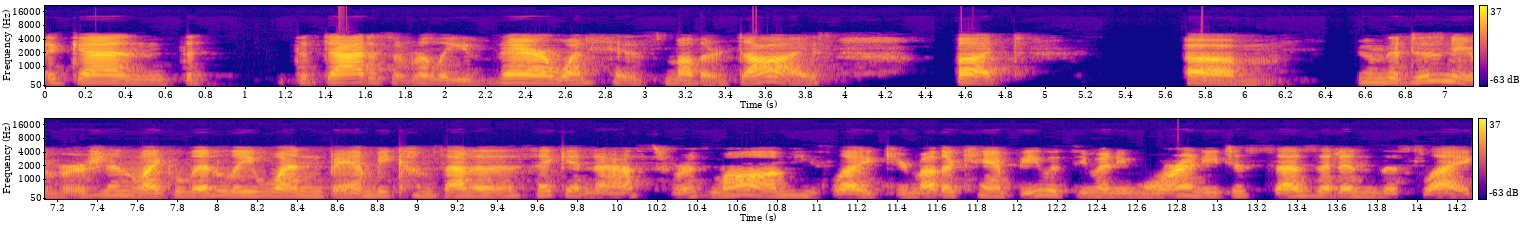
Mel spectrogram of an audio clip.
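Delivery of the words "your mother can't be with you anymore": mock cold, unemotional, harsh, flat, quick blunt delivery. Retelling the dad's line to Bambi in the Disney version, imitating a harsh tone. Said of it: "such a harsh tone".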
